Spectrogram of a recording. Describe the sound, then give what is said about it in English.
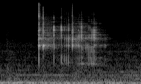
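A short burst of dice clattering, several quick hard clicks and rattles tumbling together for under a second, then quiet room tone. “Sorry, I have dice everywhere.”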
